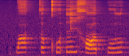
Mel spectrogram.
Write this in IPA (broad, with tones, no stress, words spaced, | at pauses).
bɑ̤˧˥ kːə˧ kʷʼɪ˧˥ʔ li˥xɔ˩˧ə̯pːu˧˥l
